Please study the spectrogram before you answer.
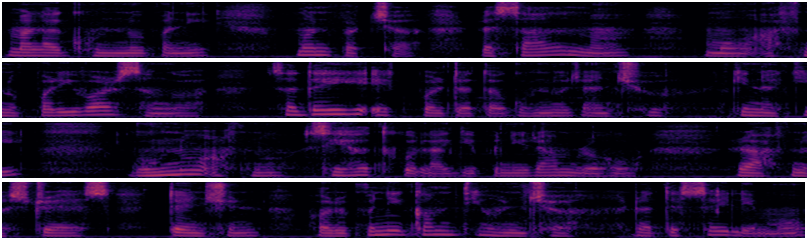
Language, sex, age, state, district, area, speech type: Nepali, female, 45-60, West Bengal, Darjeeling, rural, spontaneous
